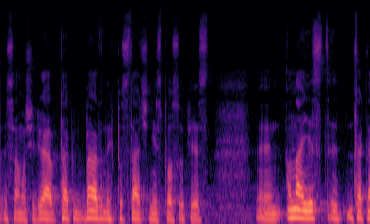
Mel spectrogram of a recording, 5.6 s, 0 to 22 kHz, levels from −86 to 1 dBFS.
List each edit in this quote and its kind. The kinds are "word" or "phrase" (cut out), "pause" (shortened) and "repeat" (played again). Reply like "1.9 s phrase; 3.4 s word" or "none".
none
